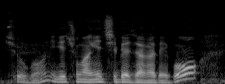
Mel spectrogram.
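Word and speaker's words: 将軍: 중앙의 지배자, 그것을 이제 우리말로는 이제 장군이라고 하겠죠. 근데 일본식으로 읽으면 이게 바로 쇼군이 됩니다. 쇼군.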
